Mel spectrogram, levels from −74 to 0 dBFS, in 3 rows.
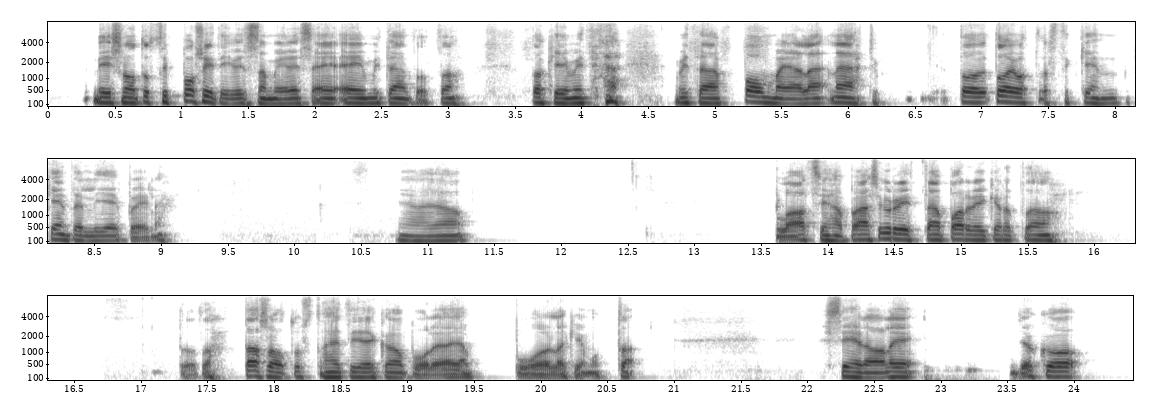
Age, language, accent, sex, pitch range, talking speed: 30-49, Finnish, native, male, 120-140 Hz, 85 wpm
